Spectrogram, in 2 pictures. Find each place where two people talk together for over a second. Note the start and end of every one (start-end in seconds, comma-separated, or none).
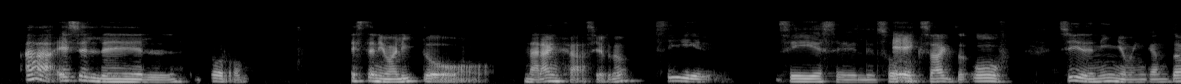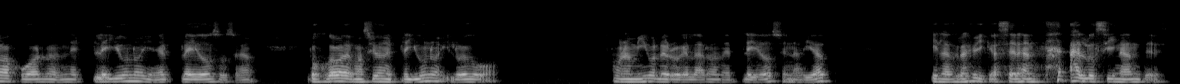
none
